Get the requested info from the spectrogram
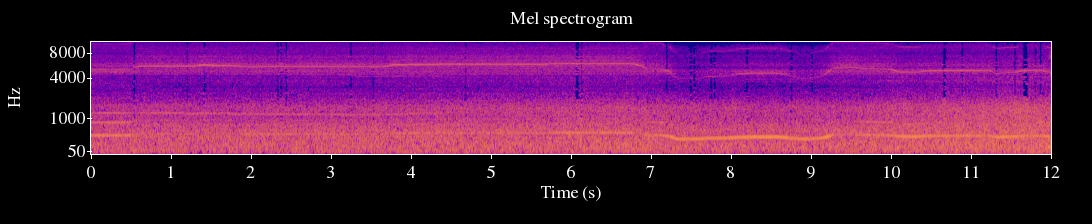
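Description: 90mm electric ducted-fan model jets in flight: a steady fan whine over a rushing hiss. About seven seconds in, the whine drops in pitch as the throttle eases, then rises part way again and holds.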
